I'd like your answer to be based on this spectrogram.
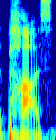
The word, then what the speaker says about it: POZ: Pose movement，但其实它是 pause，对不对？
